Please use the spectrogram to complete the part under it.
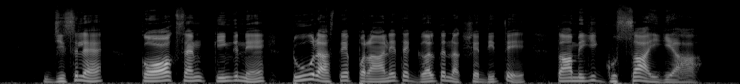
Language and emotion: Dogri, angry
